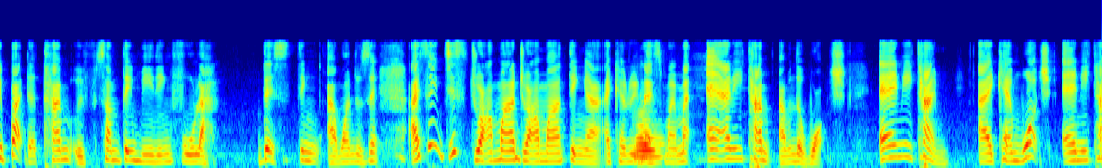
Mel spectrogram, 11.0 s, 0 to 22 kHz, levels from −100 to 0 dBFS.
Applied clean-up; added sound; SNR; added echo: none; Brass instrument; -2 dB; none.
